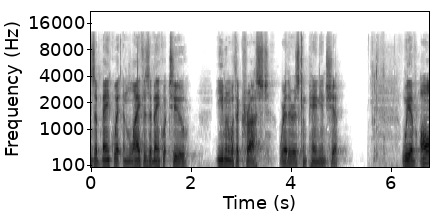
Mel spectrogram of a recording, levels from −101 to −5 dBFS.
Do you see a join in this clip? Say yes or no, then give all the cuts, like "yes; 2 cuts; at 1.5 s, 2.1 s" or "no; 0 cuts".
no; 0 cuts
